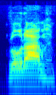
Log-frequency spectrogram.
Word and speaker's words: Rhode Island: read this for me Rhode Island pronounced road is a state in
